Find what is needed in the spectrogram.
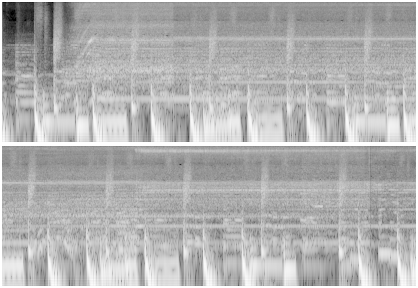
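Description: A Makita router spindle on a CNC machine running and cutting clear acrylic: a steady high whine with hiss that comes in about a second in. It plays under background music with a heavy, steady hip-hop beat.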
